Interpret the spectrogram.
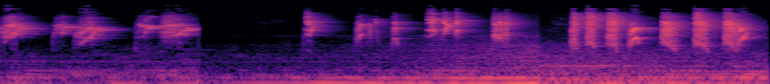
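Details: Long-tailed shrike in full, lively song answered by other shrikes: buzzy rasping phrases, a short pause, then a quickening series of sharp scratchy notes about three per second.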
